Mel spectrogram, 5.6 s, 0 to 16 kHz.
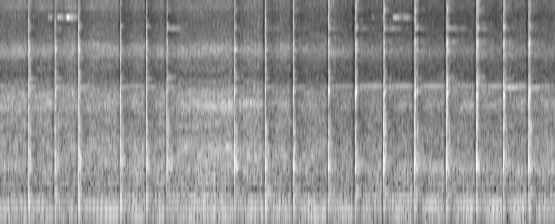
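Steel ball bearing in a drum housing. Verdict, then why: Seated. A steel 6205 outer ball bearing is hammered around its edges into the drum housing of a 15 kg LG washing machine, giving 17 short, heavy, dull knocks that die away almost instantly. The heavy, non-ringing sound shows the bearing is flush and fully seated in its housing.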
